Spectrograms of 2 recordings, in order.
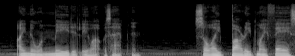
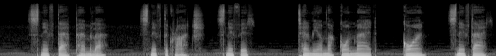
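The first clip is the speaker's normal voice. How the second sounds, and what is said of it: Affected English accent. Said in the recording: “He spoke the words in an affected English accent.”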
